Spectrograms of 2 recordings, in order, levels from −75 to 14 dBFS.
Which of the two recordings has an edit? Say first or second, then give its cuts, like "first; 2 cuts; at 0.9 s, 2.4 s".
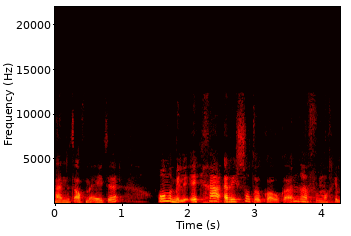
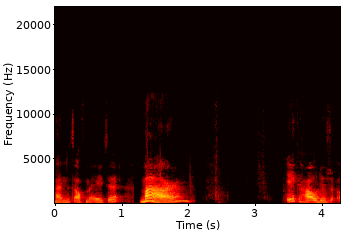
second; 1 cut; at 1.2 s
